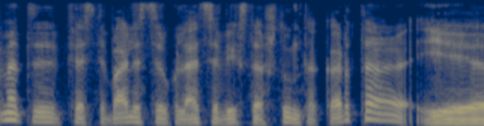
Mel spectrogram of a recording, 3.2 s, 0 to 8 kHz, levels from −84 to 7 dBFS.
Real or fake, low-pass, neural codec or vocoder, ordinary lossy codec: real; 7.2 kHz; none; AAC, 48 kbps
